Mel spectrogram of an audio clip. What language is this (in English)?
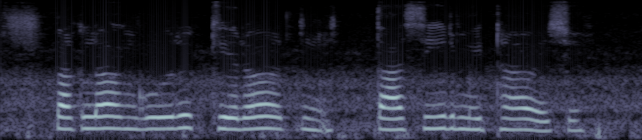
Maithili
